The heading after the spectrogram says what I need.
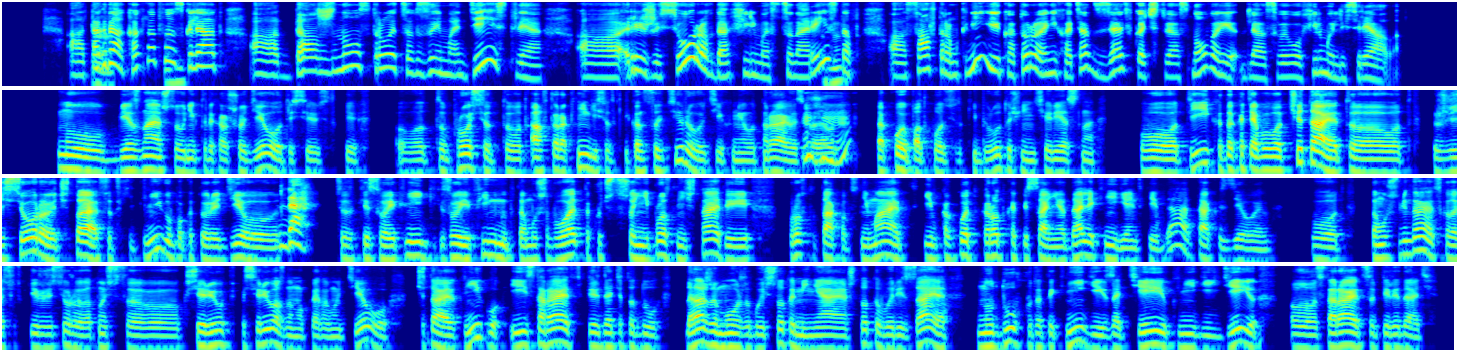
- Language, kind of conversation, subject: Russian, podcast, Как адаптировать книгу в хороший фильм без потери сути?
- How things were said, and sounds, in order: tapping; other background noise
